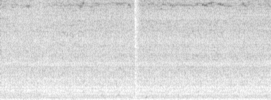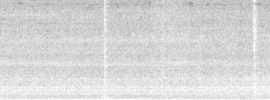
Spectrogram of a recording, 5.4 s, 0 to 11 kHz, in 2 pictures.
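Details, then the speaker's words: Truck, possibly an 8000, diesel idling with clutch out: steady whirring whine resembling a throwout bearing, disappears when clutch pushed in; actually PTO gear whine, fixed by shimming the PTO. "so it sounds like a pressure plate uh or a throwout varing is going out when you push it in it goes away like that but it's not that it's the PTO"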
